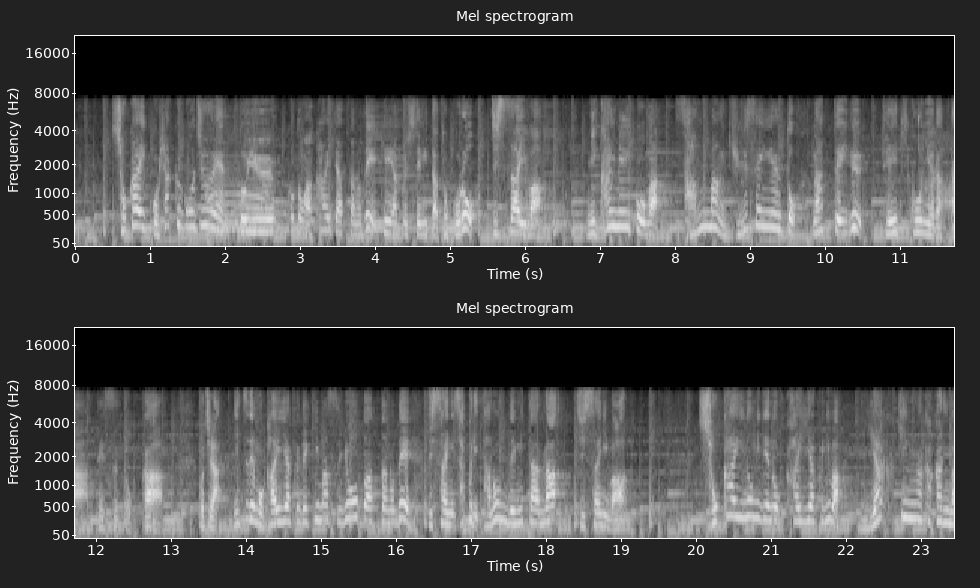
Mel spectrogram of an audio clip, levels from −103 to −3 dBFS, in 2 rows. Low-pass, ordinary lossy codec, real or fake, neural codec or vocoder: 7.2 kHz; none; real; none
